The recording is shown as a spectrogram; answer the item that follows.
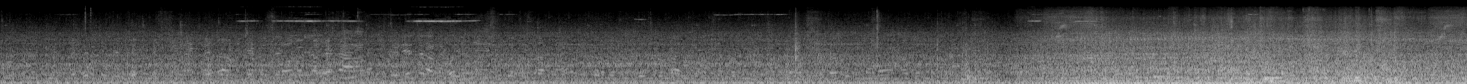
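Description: A MAN 6x6 trial truck's diesel engine running at low, steady revs as the truck crawls over rocks. The engine grows louder about ten seconds in, as the truck comes close.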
